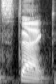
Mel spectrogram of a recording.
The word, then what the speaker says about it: stacked: stacked 뒤에 ed가 앞에 k이라는 요 성대가 울리지 않는 자음 뒤에서 t로 발음이 되고 소리가 이렇게 맞물리면 stacked in piles Stacked in piles.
